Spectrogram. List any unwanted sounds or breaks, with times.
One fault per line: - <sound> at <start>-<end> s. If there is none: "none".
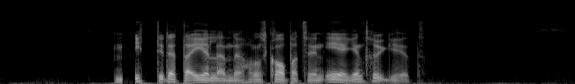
- dropout at 1.2-1.4 s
